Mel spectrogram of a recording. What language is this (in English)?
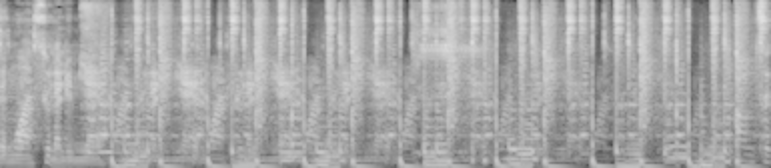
Polish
